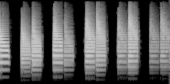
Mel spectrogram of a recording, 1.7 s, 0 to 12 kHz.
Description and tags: TR LOOP 0413
loop psy psy-trance psytrance trance goatrance goa-trance goa
goa, goa-trance, goatrance, loop, psy-trance, trance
